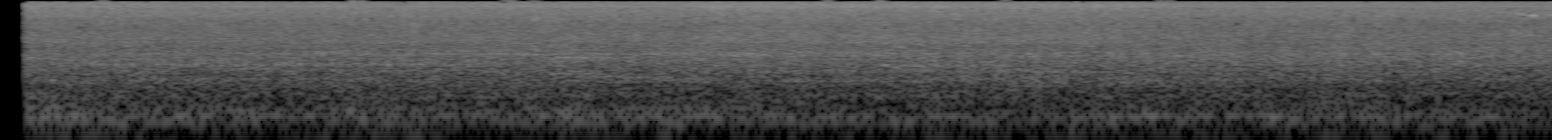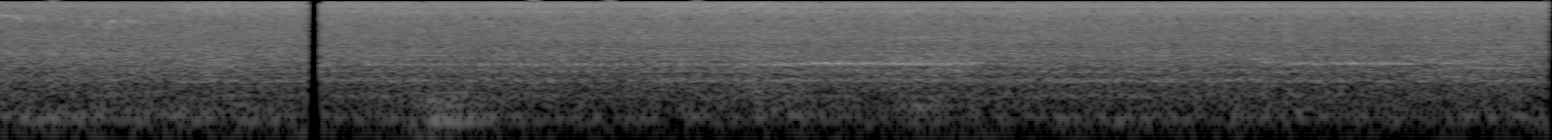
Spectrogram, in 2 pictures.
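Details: A foraging Western honey bee (Apis mellifera) on flowering hazel catkins gives a steady, droning wing buzz over a constant rush of background noise.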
